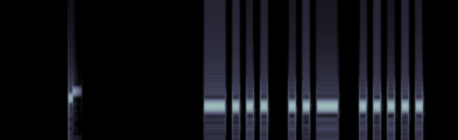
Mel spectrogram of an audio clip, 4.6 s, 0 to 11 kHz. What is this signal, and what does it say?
Morse code, heard as a keyed tone, about 17 wpm, 700 Hz. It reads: BU5
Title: Three Challenging Letter-Number Combinations 17wpm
